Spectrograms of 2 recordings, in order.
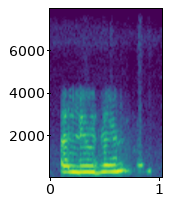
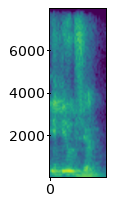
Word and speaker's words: allusion: Allusion. Who said Samriddhi Sati? Yes, beta. It is allusion. Allusion, not illusion. Okay? Is my pronunciation clear? I'm not saying illusion. I'm saying allusion.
